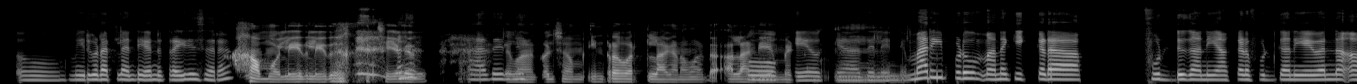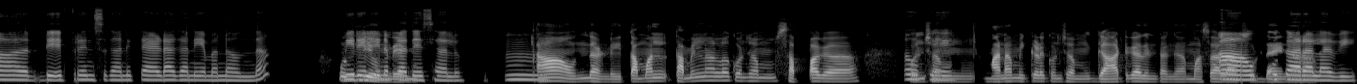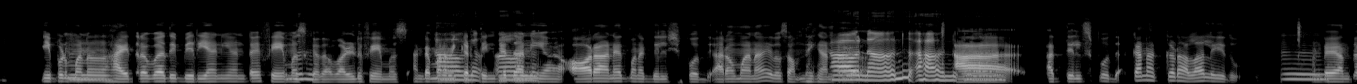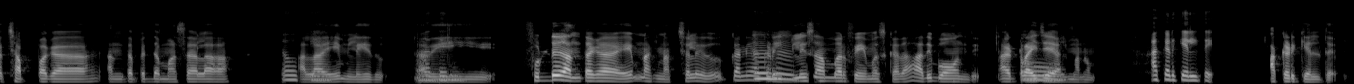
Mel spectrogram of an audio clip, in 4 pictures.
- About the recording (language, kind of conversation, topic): Telugu, podcast, మీకు అత్యంత ఇష్టమైన ఋతువు ఏది, అది మీకు ఎందుకు ఇష్టం?
- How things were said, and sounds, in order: other background noise; in English: "ట్రై"; giggle; in English: "ఇంట్రోవర్ట్‌లాగానమాట"; in English: "ఫుడ్"; in English: "ఫుడ్"; in English: "డిఫరెన్స్"; in English: "హైదరాబాదీ బిర్యానీ"; in English: "ఫేమస్"; in English: "వర‌ల్డ్ ఫేమస్"; giggle; in English: "ఆరా"; in English: "అరోమా‌నా"; in English: "సమ్‌థింగ్"; giggle; lip smack; lip smack; in English: "ఫేమస్"; in English: "ట్రై"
